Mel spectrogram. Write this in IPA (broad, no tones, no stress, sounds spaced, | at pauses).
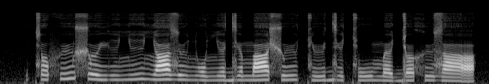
c ə f y ʃ ø j i ʎ i ʎ a z y ʎ o ʎ e dʲ ɛ m a ʃ y c y dʲ e c u m ɛ ɟ œ x y z a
